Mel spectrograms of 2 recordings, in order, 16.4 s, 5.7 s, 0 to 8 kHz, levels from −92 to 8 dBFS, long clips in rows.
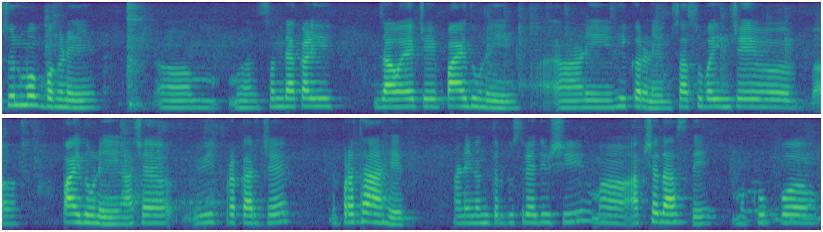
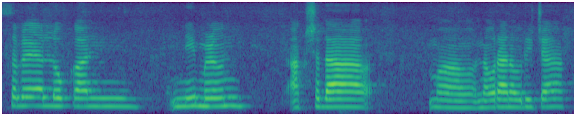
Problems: constant background noise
